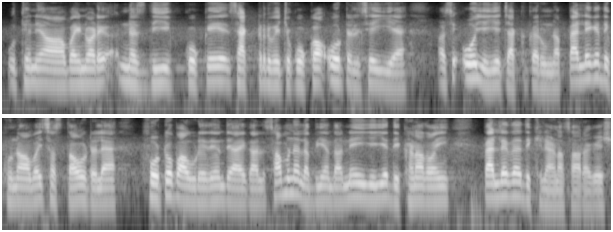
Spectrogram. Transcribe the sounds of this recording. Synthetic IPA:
ʊt̪ʰːeːnẽːãːbaːiːnaːɽeːnəzd̪iːkːoːkeːsɛːk̚ʈəɾʋɪt͡ʃkoːkaːʔoːʈəlsəiːɛː | əsiʔoːd͡ʒeijɛːt͡ʃɛːkːəɾuːnaːpɛːleːkɛːd̪ɪkʰũːnãːpaːiːsəst̪aːɦoːʈəlɛː | pʰoːʈoːpaːuɽeːd̪eːʊ̃nd̪eaːeːɡəlsabnãːləbijãːd̪aːnəĩːd͡ʒəiːɛːd̪ɪkʰɽaːt̪aːĩː | pɛːleːt̪aːd̪ɪkʰːlɛːɽ̃aːsaːɾaːɡeʃ

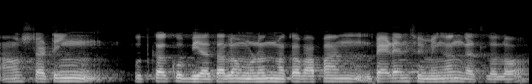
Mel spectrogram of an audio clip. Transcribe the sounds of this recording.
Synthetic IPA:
ãwsʈaɾʈiŋɡ | ut̪kakʰuːb̚bʱiat̪alɔm̤əɽ̃uːnm̤əkabʱapanpɛɽãnsʋimiŋɡãŋɡʱat̪lɔlɔ

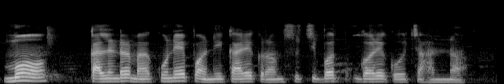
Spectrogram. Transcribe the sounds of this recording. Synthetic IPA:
mʌ | kaleɳɖʌrmakunʌjpʌnikaɾjʌkrʌmsut͡sibʌt̪̚ɡʌɾekot͡saɦʌnːʌ

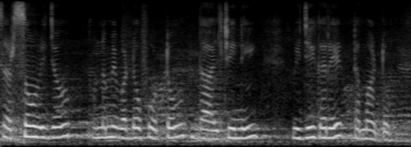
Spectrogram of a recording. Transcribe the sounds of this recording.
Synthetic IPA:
sɐɾsõʋɪd͡ʑʱoʊnmẽʋɐɖopʰoːʈod̪aːlt͡ʃiːni | ʋɪd͡ʒʱikɐɾeʈɐmaːʈoː

